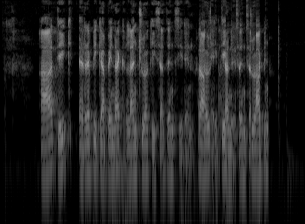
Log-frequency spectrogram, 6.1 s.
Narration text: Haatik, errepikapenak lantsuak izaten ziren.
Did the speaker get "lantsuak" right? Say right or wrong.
right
